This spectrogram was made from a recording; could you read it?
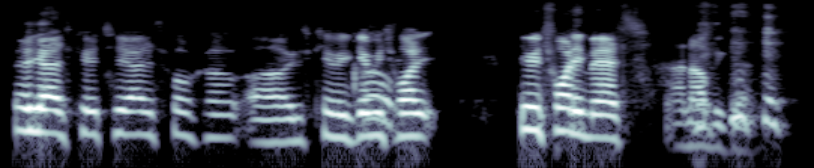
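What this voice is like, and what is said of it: Acted groggy just-woke-up voice. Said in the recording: “I'll probably wake up like this... I'm pretty good at acting like this. I want to get tired.”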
